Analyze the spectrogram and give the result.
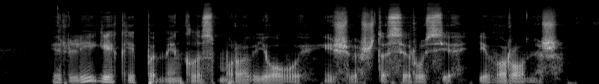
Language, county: Lithuanian, Šiauliai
